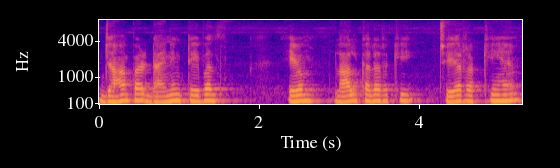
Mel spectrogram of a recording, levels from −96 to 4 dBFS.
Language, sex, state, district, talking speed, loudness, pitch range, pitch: Hindi, male, Bihar, Saharsa, 125 wpm, -24 LUFS, 155-170 Hz, 165 Hz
